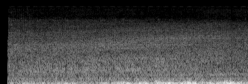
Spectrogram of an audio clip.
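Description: Cars driving slowly past on an asphalt highway: a steady low rumble of engines and tyres, growing a little louder toward the end.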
